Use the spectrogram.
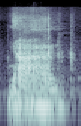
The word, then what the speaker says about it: Narn: Narn. You have to say it like that.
